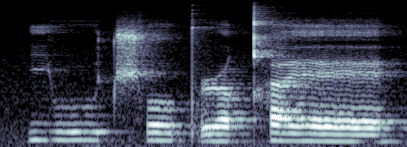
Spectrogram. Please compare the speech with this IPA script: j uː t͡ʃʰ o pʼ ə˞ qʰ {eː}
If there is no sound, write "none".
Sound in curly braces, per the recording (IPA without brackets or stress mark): ɛː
